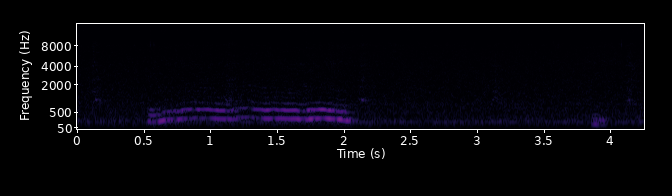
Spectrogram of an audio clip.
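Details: Sleeping female pet dog indoors, squeak-snoring: one drawn-out, high, tonal squeak that wavers gently for about one and a half seconds in a quiet room.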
